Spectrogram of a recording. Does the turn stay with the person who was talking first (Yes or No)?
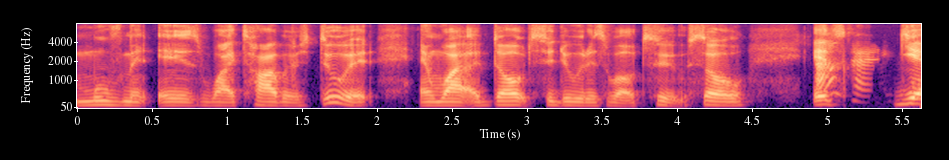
No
